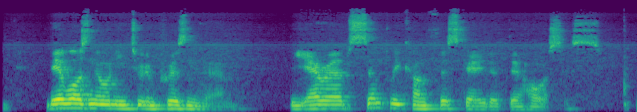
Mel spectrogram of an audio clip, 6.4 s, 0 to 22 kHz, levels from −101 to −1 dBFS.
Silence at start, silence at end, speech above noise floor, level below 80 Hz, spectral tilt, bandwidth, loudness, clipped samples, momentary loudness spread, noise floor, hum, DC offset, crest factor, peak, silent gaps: 0.05 s; 0.4 s; 40 dB; -62 dBFS; -4.5 dB/octave; 15 kHz; -21 LUFS; under 0.1%; 14 LU; -60 dBFS; none; under 0.1%; 20 dB; -2 dBFS; none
